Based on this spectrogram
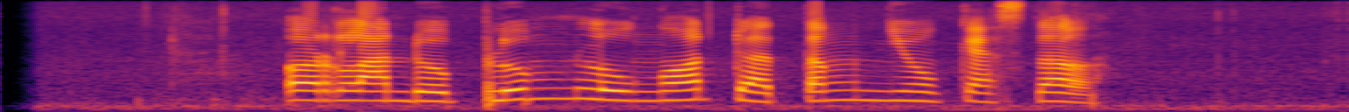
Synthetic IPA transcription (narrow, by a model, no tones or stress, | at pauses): ʔɔrland̪ob̥lʊmluŋɔd̥ä̤t̪əŋɲukɛst̪əl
